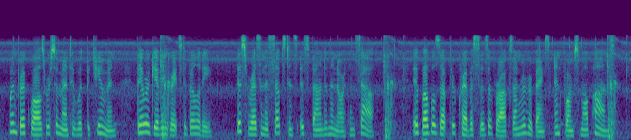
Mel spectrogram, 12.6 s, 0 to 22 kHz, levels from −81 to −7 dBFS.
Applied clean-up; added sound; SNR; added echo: none; Fire; 12 dB; none.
